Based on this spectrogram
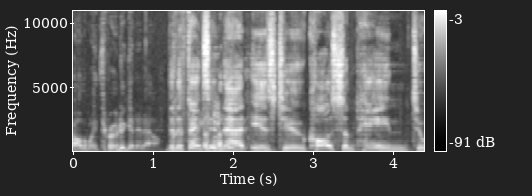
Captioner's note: laugh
